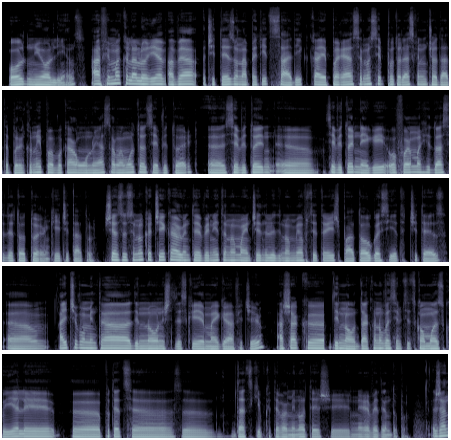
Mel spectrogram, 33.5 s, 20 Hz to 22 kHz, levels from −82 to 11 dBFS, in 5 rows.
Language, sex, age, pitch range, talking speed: Romanian, male, 20-39, 110-125 Hz, 165 wpm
